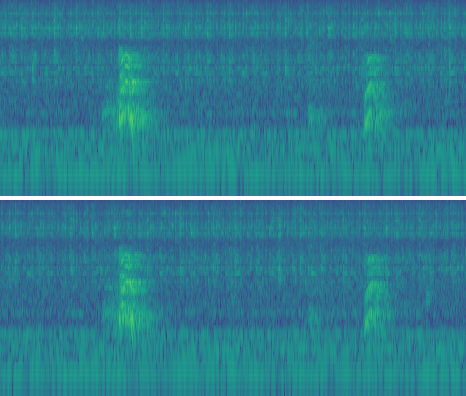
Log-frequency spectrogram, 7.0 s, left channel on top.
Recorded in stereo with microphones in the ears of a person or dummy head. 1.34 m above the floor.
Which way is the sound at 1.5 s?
15° left (ahead or behind).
